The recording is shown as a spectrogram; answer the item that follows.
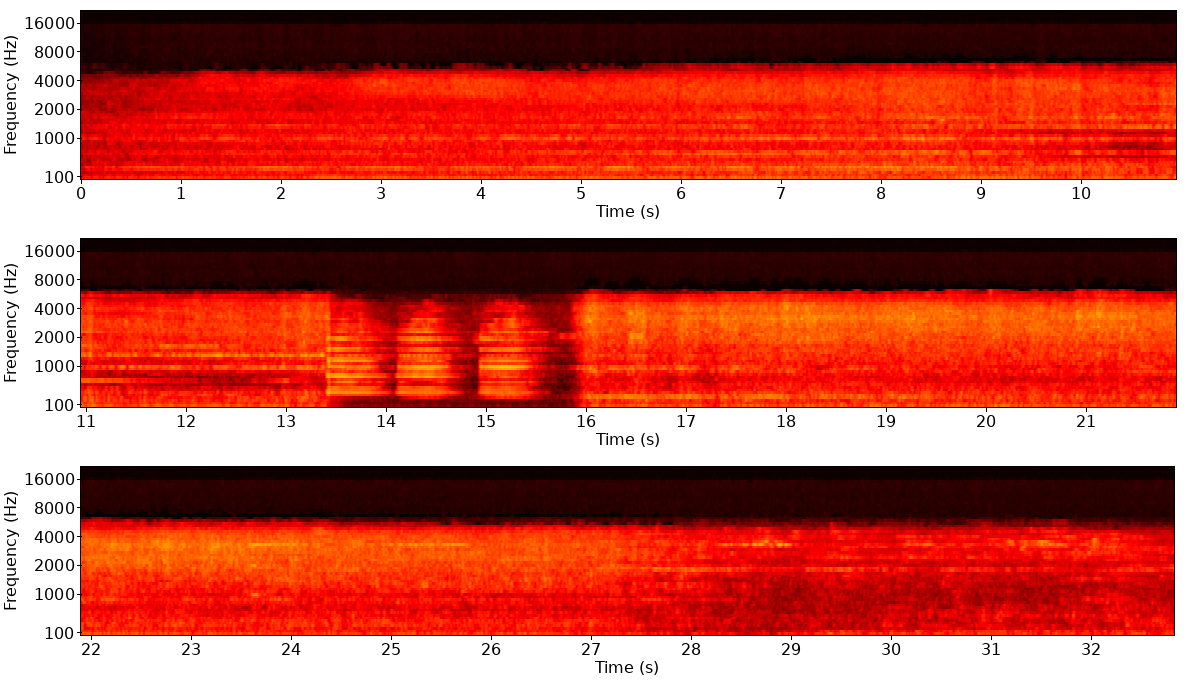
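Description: Freight train passing behind a diesel locomotive. The horn sounds a long chord over the rumble of the train for the first dozen seconds, then gives a few short blasts about halfway through. After that comes a steady rumble of the cars rolling by.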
